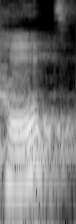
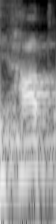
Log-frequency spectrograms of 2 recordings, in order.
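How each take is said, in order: First: Hate with an "ay" vowel; hate, the A as "ay", not "ah"; English long A. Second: Hat with a short open "ah"; hat, the A kept open and short; French-like A. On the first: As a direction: say hate with A as the English letter name. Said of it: "on dit pas hate". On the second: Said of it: "Pourquoi on dit hat". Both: Shown as a demonstration.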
